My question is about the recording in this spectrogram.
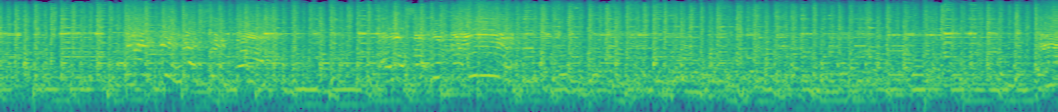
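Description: A samba school bateria playing samba on surdo bass drums and other percussion, with a man singing a warm-up samba (samba de esquenta) into a microphone over the drums.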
